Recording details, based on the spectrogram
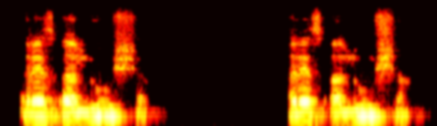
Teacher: We need to emphasize on lu.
